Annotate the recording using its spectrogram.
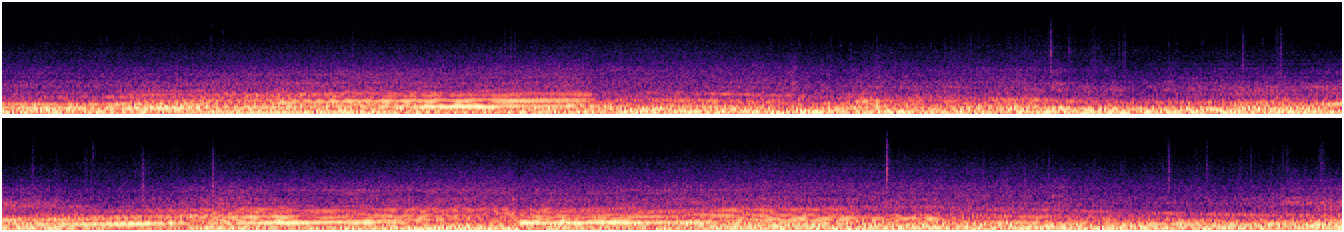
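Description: A car engine revs hard, rising and dropping as it shifts gears.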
